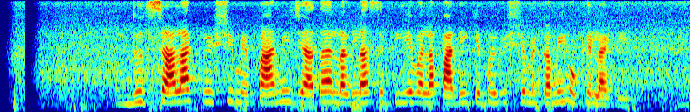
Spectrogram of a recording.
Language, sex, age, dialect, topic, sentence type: Bhojpuri, female, 60-100, Northern, agriculture, statement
